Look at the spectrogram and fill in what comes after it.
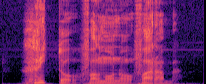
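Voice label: "Khritofalmonofarab", pronunciations; Fourth Way; Beelzebub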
